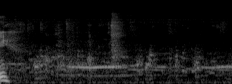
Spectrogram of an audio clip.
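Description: Hens clucking inside a layer poultry farm in Dhunot, Bogura: soft, close, scattered clucks and throaty calls over a low, steady barn murmur.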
